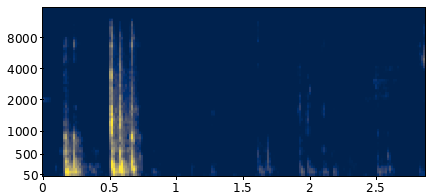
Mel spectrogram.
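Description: Keys on a computer keyboard clack in a few sharp, close bursts, followed by sparse, quieter taps and a final click.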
